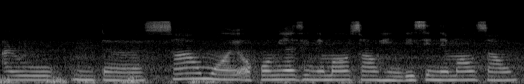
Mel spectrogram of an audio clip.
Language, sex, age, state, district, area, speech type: Assamese, female, 45-60, Assam, Nagaon, rural, spontaneous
